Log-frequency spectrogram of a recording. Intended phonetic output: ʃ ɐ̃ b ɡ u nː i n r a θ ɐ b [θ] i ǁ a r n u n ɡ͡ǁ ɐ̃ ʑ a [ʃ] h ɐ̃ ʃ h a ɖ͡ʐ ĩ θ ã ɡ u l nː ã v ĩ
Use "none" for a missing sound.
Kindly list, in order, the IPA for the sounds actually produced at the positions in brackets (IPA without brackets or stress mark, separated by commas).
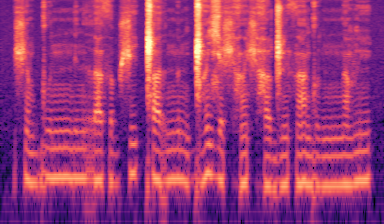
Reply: ʃ, ʃ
